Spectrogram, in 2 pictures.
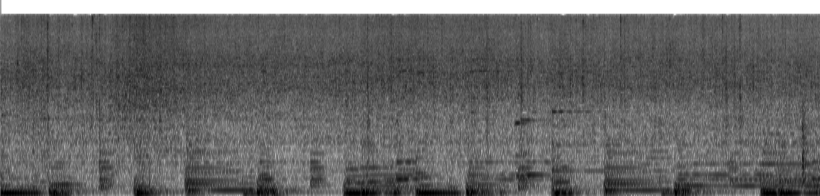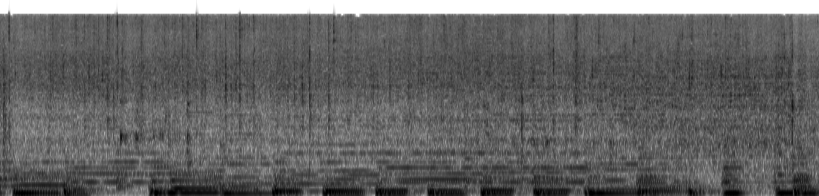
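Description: Gyoza frying in an uncovered frying pan, a steady sizzle that starts as the lid comes off, over background music with a steady beat.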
